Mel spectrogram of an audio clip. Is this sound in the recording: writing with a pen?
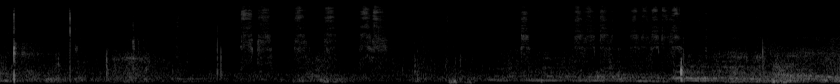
yes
